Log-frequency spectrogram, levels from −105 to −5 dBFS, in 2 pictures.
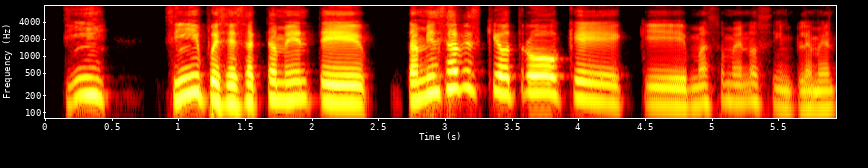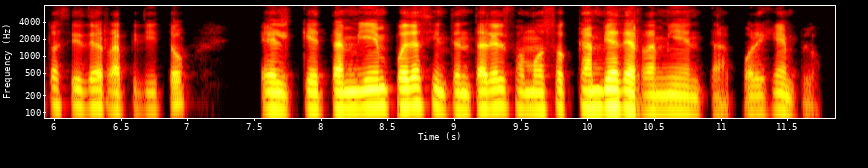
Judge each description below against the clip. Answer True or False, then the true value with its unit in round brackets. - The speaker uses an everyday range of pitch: False (6.6 semitones)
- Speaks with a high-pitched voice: False (135 Hz)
